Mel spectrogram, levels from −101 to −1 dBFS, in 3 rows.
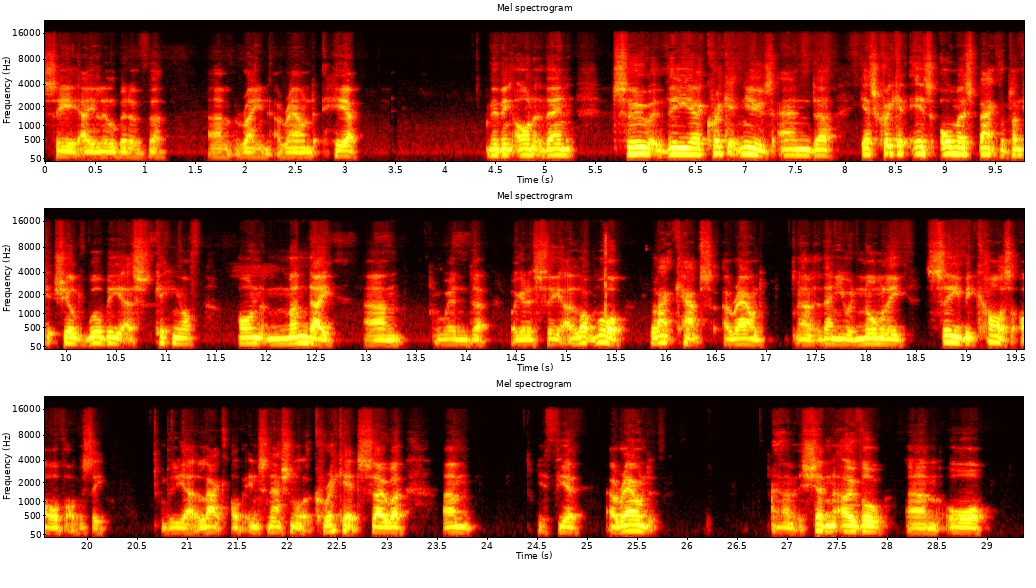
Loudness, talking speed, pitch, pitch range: -23 LUFS, 150 wpm, 120 Hz, 100-130 Hz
